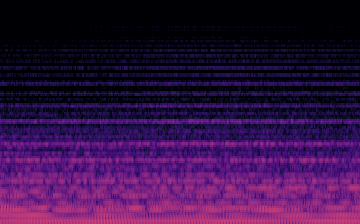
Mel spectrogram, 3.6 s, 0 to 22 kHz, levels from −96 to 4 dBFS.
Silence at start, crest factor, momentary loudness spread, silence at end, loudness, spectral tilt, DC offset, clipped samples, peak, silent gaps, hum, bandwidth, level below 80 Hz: 0 s; 12 dB; 2 LU; 0 s; -45 LUFS; -7.5 dB/octave; under 0.1%; under 0.1%; -30 dBFS; none; none; 14 kHz; -46 dBFS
